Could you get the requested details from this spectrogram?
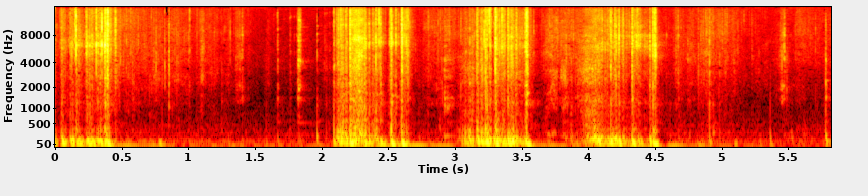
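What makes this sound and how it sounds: A metal blade shaves along the edge of a solid, dry, hand-sized pink soap bar. Four separate bursts of dry, crunchy scraping stand out from quieter gaps, each with a deep, low-heavy body.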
